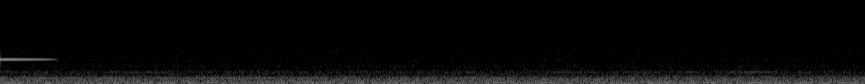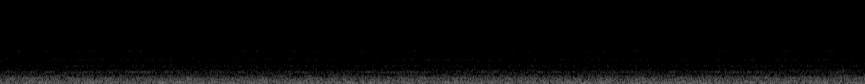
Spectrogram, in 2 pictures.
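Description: A train engine hums and the wheels rumble steadily on the rails.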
